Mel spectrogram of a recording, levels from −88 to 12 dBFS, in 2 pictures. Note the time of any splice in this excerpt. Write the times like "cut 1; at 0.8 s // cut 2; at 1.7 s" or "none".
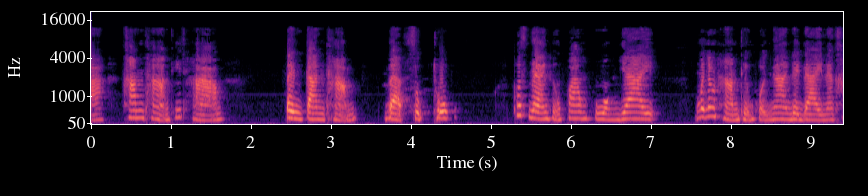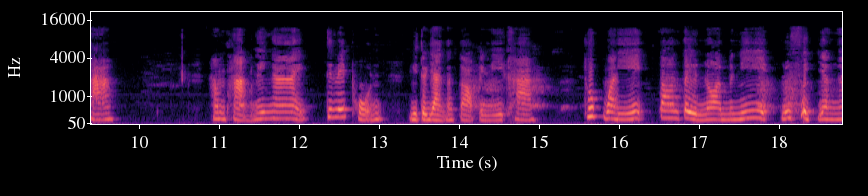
cut 1; at 16.0 s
